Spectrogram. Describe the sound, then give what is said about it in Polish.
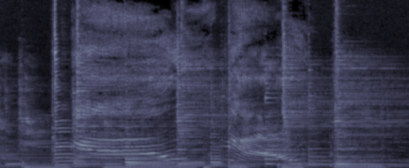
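Cat meows ring out loud over a steady musical backing with a repeating bass line, in a song about a cat on a fence, including one long, sliding meow near the middle. “Kociechun swocie, co robisz na płocie? Mruczy i skacze, ptaka łapie w locie.”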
